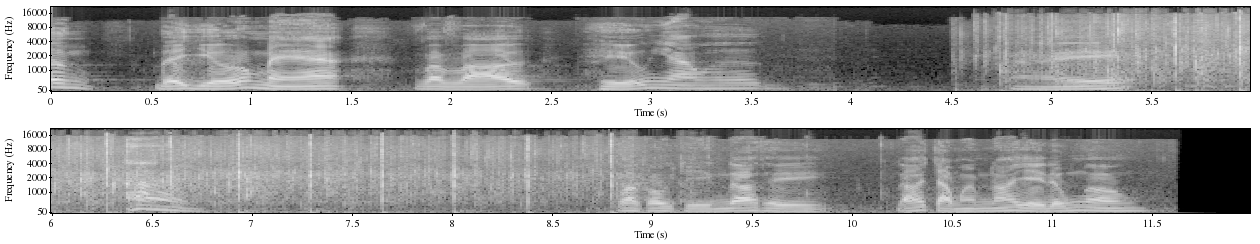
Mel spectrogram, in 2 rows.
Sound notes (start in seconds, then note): 7.0 applause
